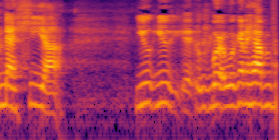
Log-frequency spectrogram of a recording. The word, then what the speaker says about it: Mejia: Mejia. Mejia.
